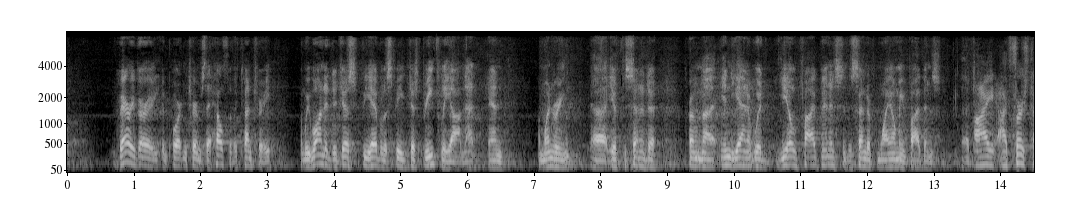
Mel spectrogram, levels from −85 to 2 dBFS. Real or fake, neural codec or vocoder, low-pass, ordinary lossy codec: fake; vocoder, 44.1 kHz, 128 mel bands, Pupu-Vocoder; 7.2 kHz; AAC, 32 kbps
